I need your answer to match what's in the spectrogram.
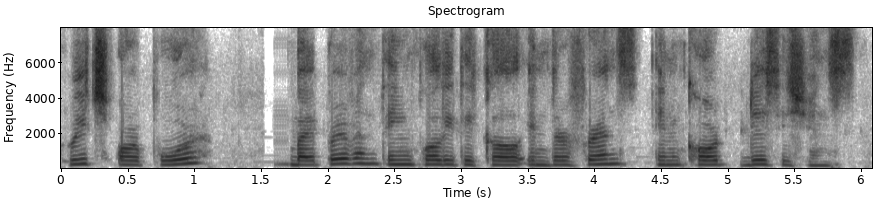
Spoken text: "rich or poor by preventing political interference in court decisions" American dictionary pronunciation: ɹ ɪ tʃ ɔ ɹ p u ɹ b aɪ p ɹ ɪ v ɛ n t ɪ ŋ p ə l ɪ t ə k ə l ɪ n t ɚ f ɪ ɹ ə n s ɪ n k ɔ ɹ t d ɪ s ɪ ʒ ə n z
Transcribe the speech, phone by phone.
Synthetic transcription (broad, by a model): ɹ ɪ tʃ ɔ ɹ p u ɹ b aɪ p ɹ ɪ v ɛ n t ɪ ŋ p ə l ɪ t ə k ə l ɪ n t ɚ f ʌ ɹ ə n s ɪ n k ɔ ɹ t d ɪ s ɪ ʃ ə n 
